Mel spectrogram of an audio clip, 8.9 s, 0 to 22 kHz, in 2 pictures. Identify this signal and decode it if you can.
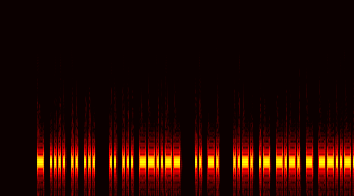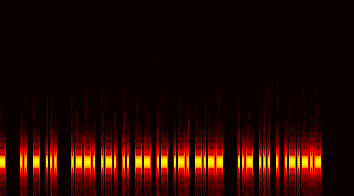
Morse code, heard as a keyed tone, about 46 wpm, 700 Hz. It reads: THIS IS, IN FACT, ITS PRIMARY USE.
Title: Sentences from Top 1000 Words - Review Part 5 - 45wpm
